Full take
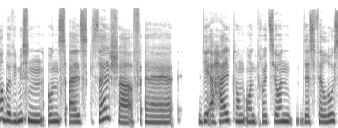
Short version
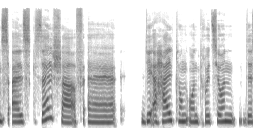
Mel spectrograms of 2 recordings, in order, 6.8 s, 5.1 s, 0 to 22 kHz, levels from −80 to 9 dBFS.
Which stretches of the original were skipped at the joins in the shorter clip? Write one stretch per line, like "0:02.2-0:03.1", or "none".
none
